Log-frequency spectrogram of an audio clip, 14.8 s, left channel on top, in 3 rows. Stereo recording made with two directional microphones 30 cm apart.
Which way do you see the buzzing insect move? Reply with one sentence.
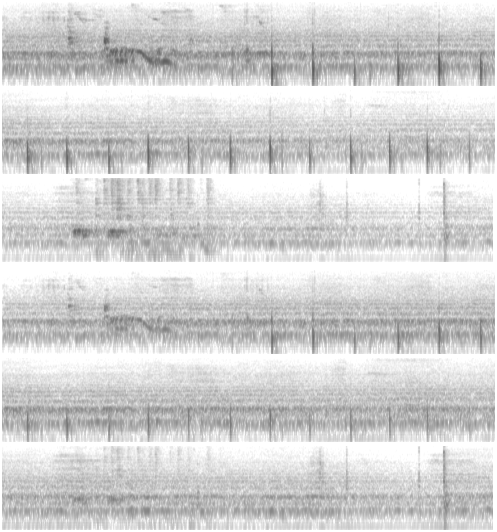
In this clip you hear the buzzing insect travel towards the right.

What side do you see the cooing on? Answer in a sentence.
You can hear the cooing on the left.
